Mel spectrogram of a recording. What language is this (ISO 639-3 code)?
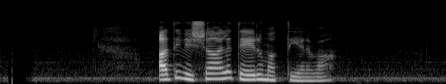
sin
